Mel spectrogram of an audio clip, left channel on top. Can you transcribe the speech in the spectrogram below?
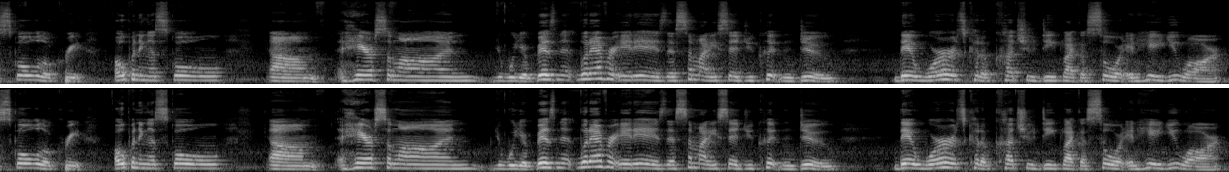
or opening a school, a hair salon, your business, whatever it is that somebody said you couldn't do. Their words could have cut you deep like a sword, and here you are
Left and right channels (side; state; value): both; normal; correlation 0.33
